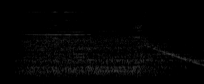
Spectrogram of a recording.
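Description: Near silence: a faint hiss, with a faint tone gliding down in pitch over the last half second.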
